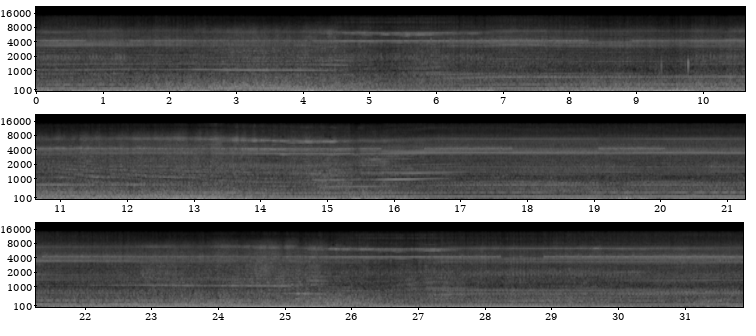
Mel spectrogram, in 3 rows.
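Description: Align T-Rex 550 electric RC helicopter flying fast passes, a steady high whine from its motor and rotor blades, the pitch dipping and recovering a few times as it goes.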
